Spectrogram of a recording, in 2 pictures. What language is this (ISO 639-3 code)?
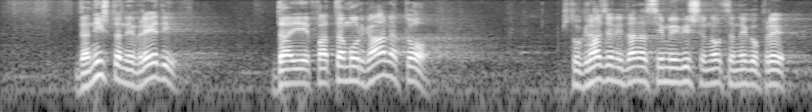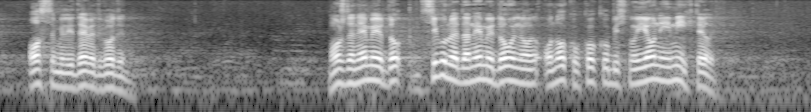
srp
